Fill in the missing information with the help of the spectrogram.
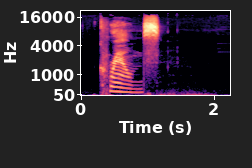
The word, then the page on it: crowns: American English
